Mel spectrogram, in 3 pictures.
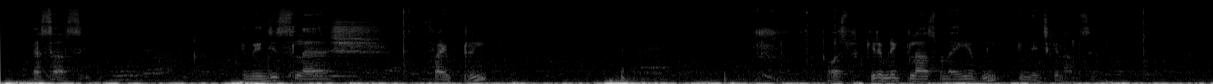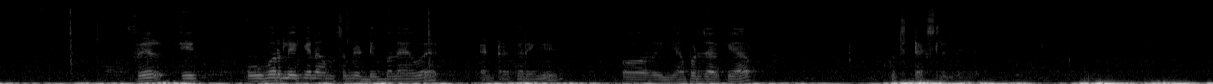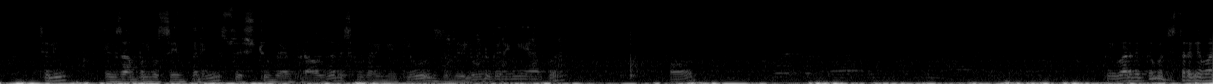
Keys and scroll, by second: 20.5 ctrl+s.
